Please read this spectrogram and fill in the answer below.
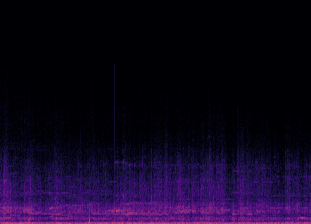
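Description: Battery-powered ride-on kiddie cars driving across asphalt: a steady low rumble, with short electronic beeping tones over it.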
